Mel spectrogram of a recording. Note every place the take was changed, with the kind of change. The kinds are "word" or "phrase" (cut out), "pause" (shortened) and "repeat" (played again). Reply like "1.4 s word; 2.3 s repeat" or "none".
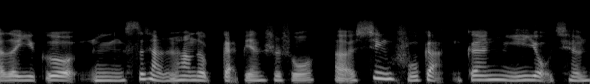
3.2 s pause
